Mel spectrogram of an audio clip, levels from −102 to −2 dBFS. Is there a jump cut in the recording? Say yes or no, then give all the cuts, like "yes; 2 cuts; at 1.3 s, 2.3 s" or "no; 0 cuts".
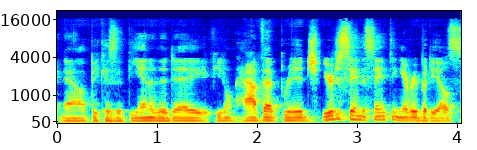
yes; 1 cut; at 2.6 s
